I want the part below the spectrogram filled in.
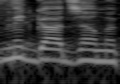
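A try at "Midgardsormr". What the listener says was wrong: pronunciation on Midgar Sommer. It's almost sound like you said a Z in there.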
